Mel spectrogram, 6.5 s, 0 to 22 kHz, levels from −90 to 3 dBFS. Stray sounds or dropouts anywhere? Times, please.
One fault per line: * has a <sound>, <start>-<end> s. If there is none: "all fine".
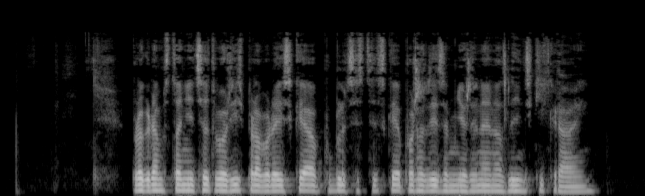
all fine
